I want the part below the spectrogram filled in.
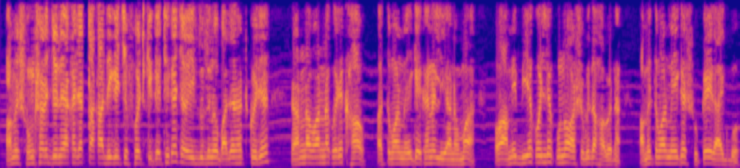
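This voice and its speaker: A woman's voice: high voice, fairly even intonation, very fast, few pauses, fairly bright tone, soft background music. A woman voicing a pushy young suitor who coaxes an older woman in a comic cartoon. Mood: coaxing. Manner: coaxing, repeating "mother". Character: smooth-talking young suitor, wheedling and pushy.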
